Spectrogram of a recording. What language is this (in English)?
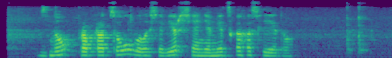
Belarusian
